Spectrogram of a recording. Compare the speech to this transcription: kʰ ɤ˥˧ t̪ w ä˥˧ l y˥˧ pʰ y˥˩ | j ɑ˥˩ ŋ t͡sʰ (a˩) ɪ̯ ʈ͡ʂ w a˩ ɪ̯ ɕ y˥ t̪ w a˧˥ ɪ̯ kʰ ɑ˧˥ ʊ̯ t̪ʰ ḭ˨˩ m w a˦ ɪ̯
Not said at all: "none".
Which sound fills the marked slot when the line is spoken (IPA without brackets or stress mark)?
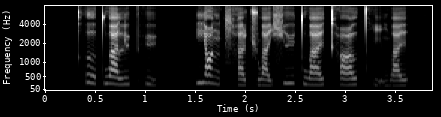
a˩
